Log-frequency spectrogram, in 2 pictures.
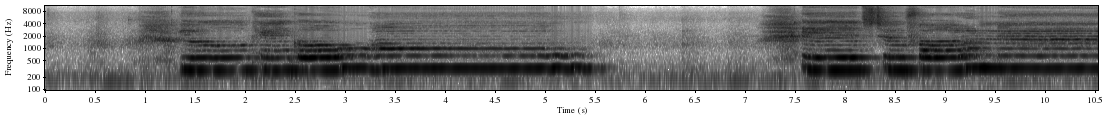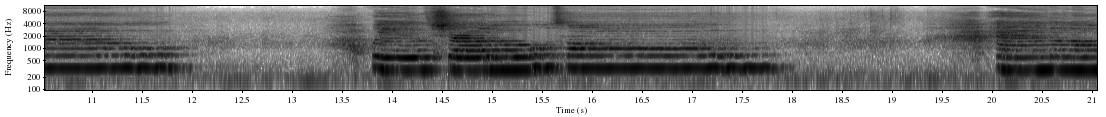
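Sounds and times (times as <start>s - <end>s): woman singing wordless harmony: 1.0s - 5.7s, 7.3s - 12.0s, 13.5s - 18.0s, 19.5s - 21.0s.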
